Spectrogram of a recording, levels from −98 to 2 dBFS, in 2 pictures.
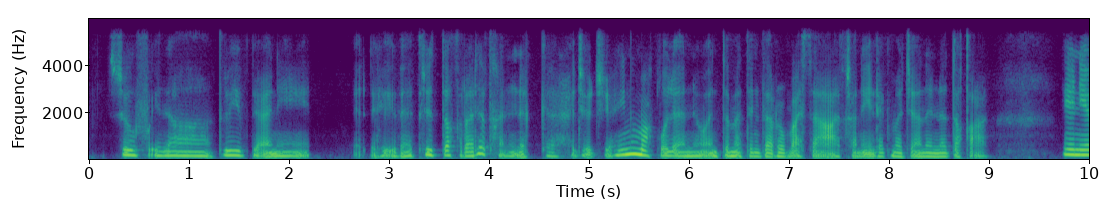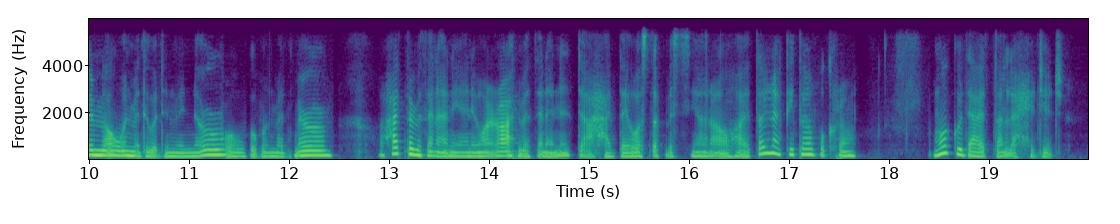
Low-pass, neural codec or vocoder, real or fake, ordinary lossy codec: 5.4 kHz; codec, 24 kHz, 0.9 kbps, WavTokenizer, small release; fake; none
